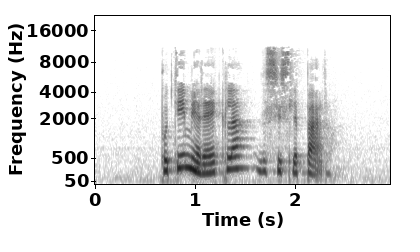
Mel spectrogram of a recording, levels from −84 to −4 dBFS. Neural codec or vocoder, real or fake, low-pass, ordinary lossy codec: none; real; 19.8 kHz; MP3, 48 kbps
